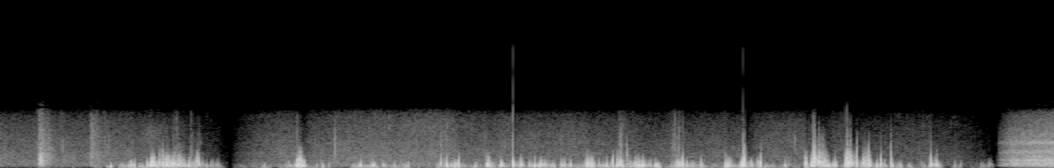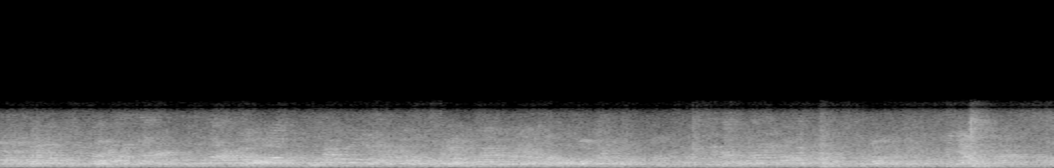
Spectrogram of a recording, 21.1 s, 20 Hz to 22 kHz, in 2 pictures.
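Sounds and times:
wind buffeting microphone: 1.0 - 10.0.

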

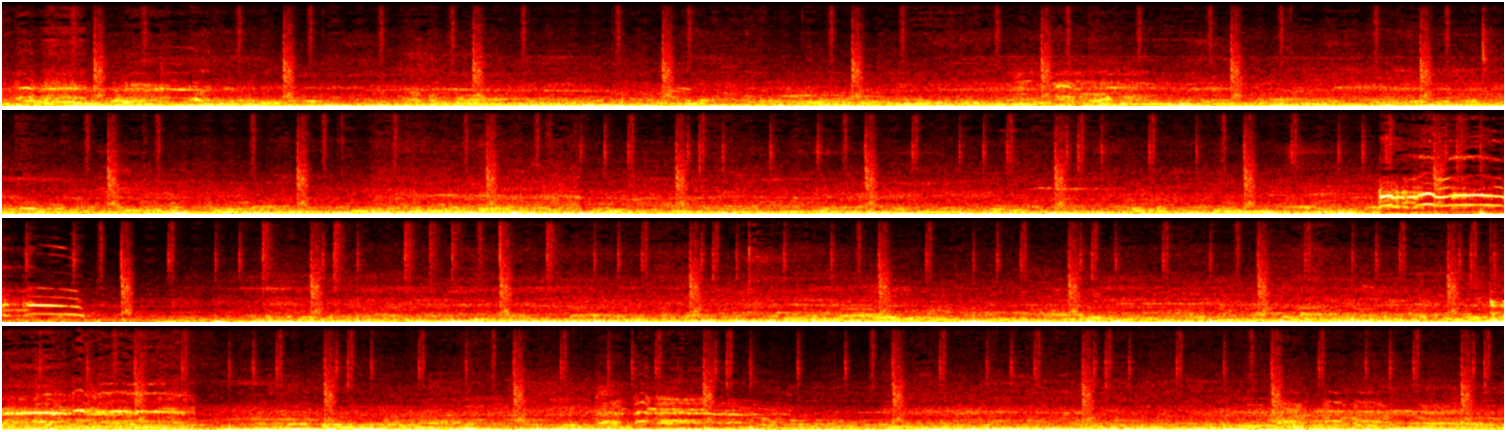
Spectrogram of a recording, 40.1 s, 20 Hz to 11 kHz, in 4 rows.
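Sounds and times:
low rumble of busy hall: 0.0 - 40.0
rooster crowing: 19.2 - 20.6, 30.0 - 31.4.

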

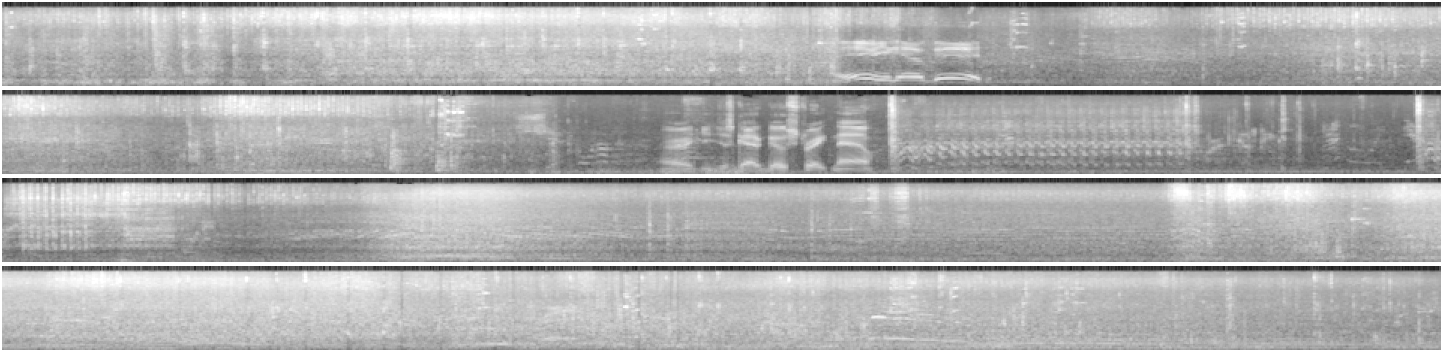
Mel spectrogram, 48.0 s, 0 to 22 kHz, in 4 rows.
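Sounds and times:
truck engine revving under load: 0.0 - 16.3, 23.7 - 47.9.

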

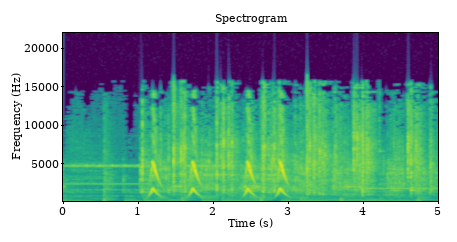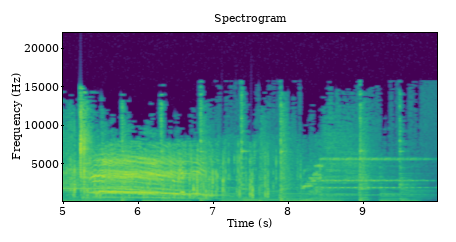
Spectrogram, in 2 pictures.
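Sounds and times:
background music: 0.0 - 9.9
toy cars clattering down ramps: 1.0 - 5.9.

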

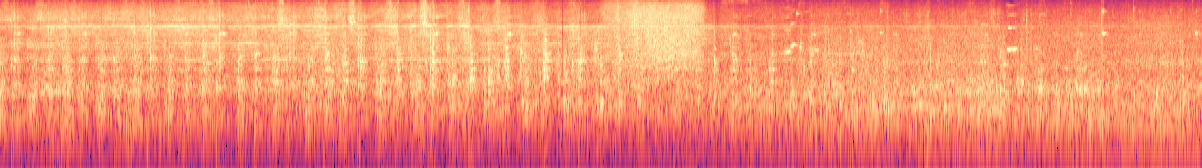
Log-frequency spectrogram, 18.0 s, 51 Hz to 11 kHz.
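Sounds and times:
steam hissing: 0.0 - 14.7
steam locomotive moving slowly: 0.0 - 18.0.

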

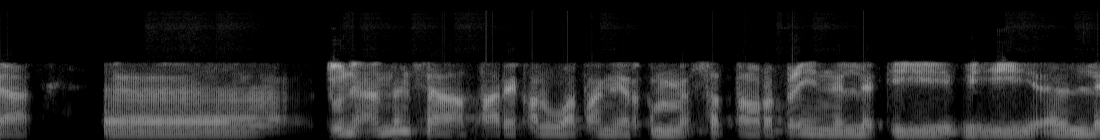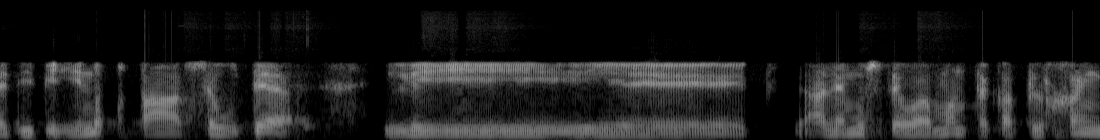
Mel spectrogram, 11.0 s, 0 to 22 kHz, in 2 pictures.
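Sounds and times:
man's voice over telephone: 0.0 - 11.0.

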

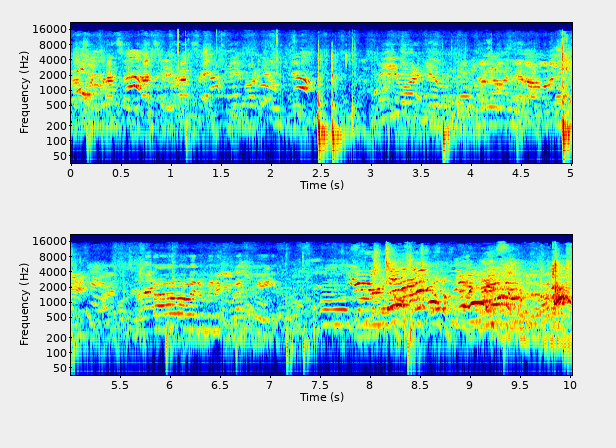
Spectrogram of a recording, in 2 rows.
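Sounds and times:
ball being kicked: 2.4 - 3.0, 4.8 - 5.2
children shouting: 7.4 - 10.0.

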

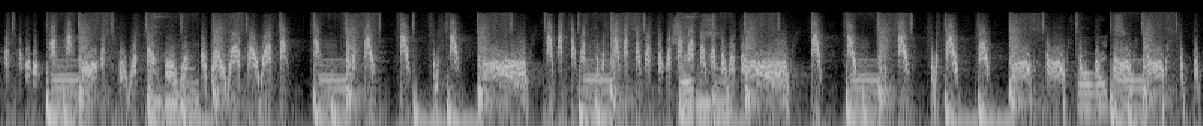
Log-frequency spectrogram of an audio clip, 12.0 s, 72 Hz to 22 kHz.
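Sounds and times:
turntable scratching: 0.0 - 12.0.

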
